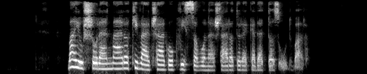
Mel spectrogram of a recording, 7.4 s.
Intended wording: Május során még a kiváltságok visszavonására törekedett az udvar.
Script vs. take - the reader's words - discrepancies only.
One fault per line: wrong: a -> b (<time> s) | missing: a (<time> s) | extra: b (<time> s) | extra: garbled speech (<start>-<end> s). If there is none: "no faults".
wrong: még -> már (2.2 s)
